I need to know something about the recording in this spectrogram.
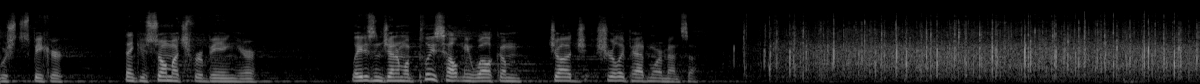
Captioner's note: applause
